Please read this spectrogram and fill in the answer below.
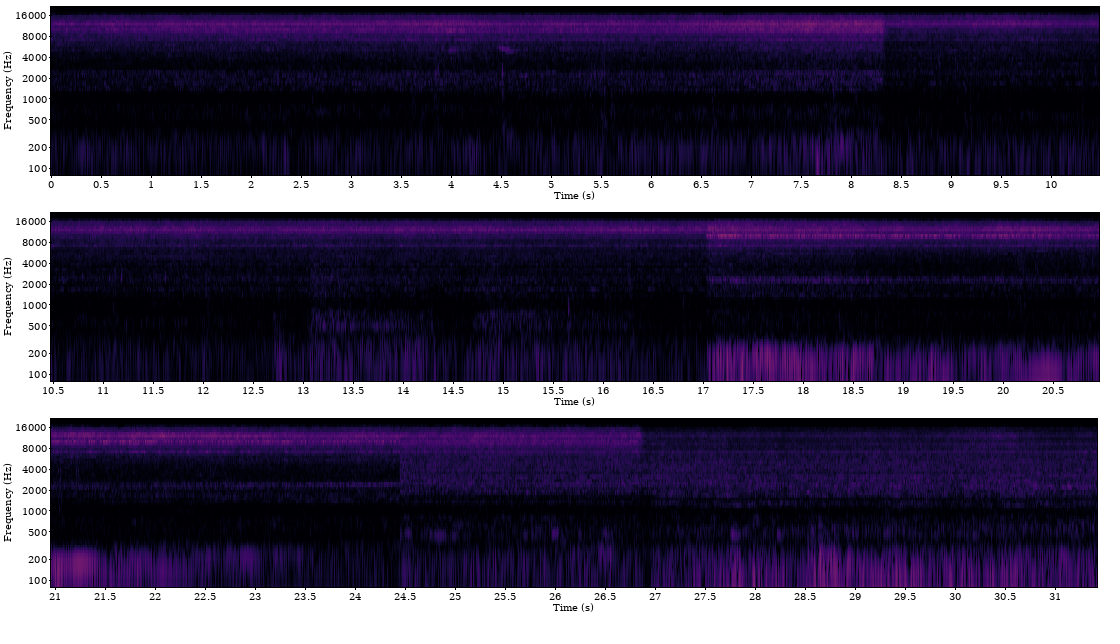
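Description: O gauge model steam locomotive and tender running slowly along the track: a steady hiss with a low rumble of wheels and motor, which gets louder from about halfway through as the engine comes close.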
